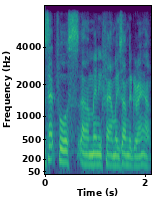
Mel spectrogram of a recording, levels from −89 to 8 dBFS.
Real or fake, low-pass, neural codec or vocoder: real; 7.2 kHz; none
